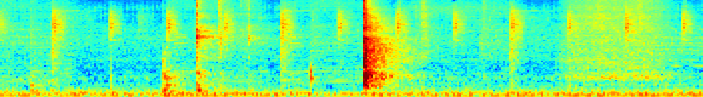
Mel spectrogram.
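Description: A few light clicks of small items being handled in a storage box, then one sharp knock as the lid of the covered storage box is shut, over soft background music.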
